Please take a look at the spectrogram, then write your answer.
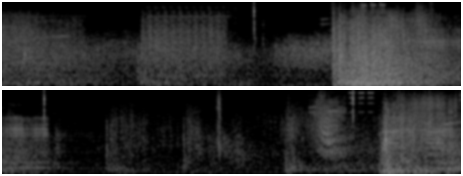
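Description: Repeated booming explosions and impacts from artillery shots striking an enemy base and its core in the Forts real-time strategy game, loud and dense, with a heavy blast burst midway and further impacts following, no voices.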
